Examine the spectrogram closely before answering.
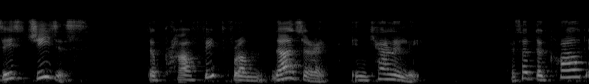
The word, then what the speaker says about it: Nazareth: Jesus 하고 그 다음에 나사렛으로 우리가 한글로 읽었지만 영어로 읽을 땐 그래도 영어식처럼 발음을 해줍시다. This is Jesus, the prophet from Nazareth in Galilee.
